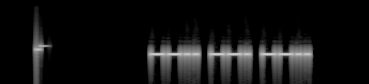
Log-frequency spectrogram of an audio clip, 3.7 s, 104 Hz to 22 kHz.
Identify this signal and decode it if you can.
Morse code, heard as a keyed tone, about 28 wpm, 700 Hz. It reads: ZGZ
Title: USA Call Sign Postfixes - 3 Letters 28wpm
